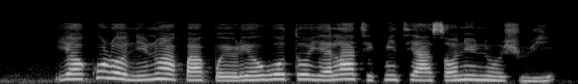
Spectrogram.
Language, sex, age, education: Yoruba, female, 46-60, tertiary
